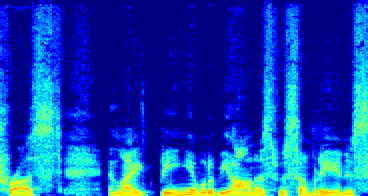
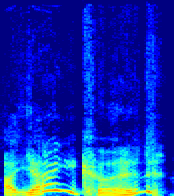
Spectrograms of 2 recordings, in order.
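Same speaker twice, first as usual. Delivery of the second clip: high mock voice. Mocking reply in high voice.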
